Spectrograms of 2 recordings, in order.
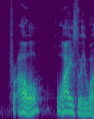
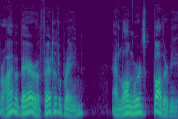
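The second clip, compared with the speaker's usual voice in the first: usual speaking voice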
